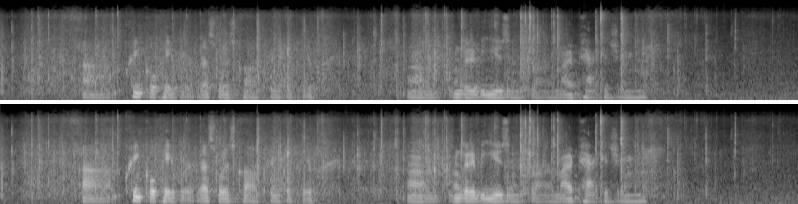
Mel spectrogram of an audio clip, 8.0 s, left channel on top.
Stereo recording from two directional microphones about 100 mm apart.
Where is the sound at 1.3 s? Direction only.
25° right (ahead or behind).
